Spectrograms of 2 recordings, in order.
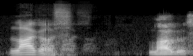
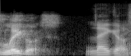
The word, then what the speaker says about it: Lagos: it all this while logos logos a lot of people say that but it's Legos Legos so like l e instead of La exactly pronounce but it's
